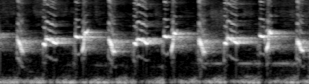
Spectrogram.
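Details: A chattering yellow-vented bulbul calls out a rival for a song contest, giving loud, clipped, bubbly notes about three times a second over a faint low hum.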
